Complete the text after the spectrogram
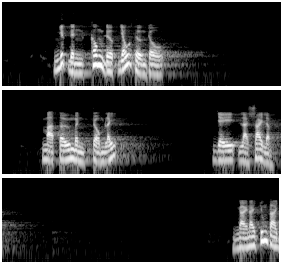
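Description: An elderly man speaks calmly into a microphone in short phrases, with pauses in between.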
